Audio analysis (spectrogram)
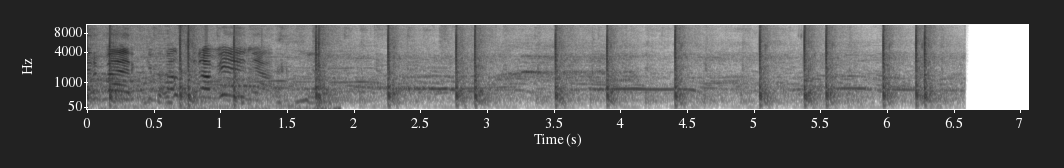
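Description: Fireworks crack and bang repeatedly, sharp pops at an irregular rhythm, with a crowd and voices chattering underneath throughout, at a New Year's party in Łeba.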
